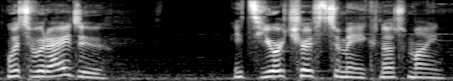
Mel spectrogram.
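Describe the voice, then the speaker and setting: A woman playing a wry, guarded dark elf assassin in a fantasy game, dry and sardonic in her delivery. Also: fairly high pitch, unhurried, slight background noise, close to an everyday voice. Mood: firm, guarded. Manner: dry, sardonic, muttering to herself. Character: wry, guarded female drow assassin adventurer. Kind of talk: acted fantasy game dialogue and monologue.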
